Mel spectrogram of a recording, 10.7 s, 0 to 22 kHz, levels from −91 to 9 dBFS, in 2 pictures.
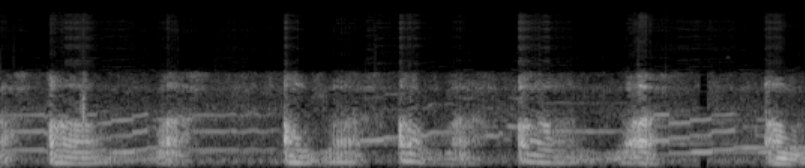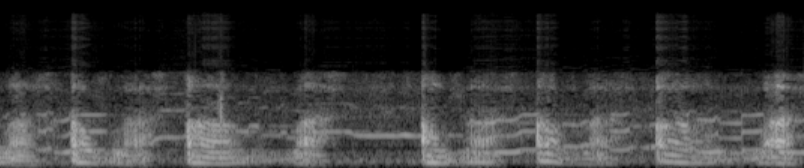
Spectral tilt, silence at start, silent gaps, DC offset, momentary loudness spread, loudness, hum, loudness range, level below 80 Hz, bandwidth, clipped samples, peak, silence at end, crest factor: -7.5 dB/octave; 0 s; none; under 0.1%; 11 LU; -30 LUFS; none; 2 LU; -70 dBFS; 16 kHz; under 0.1%; -8 dBFS; 0 s; 22 dB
